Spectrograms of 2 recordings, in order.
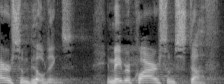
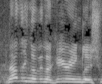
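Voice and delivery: ordinary talk, nothing marked

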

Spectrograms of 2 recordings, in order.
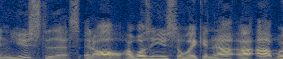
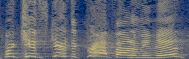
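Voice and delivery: high, loud, still half screaming; worked-up exclamation; 12 semitones higher, 11 dB louder than usual. Retold or imitated. Comedian tells crowd of toddler scare, shouting high. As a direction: shout it in exaggerated leftover fright.

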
